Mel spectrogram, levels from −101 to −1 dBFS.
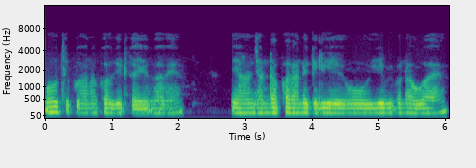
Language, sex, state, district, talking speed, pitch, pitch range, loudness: Hindi, male, Jharkhand, Sahebganj, 195 wpm, 120 Hz, 115-125 Hz, -22 LUFS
